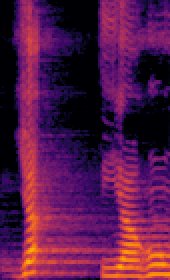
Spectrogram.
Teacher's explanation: یا حمزہ کے اوپر جزم آ گئی ہے تو یہاں پر ہم جھٹکا دیں گے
